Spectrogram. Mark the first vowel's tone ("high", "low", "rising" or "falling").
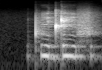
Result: falling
